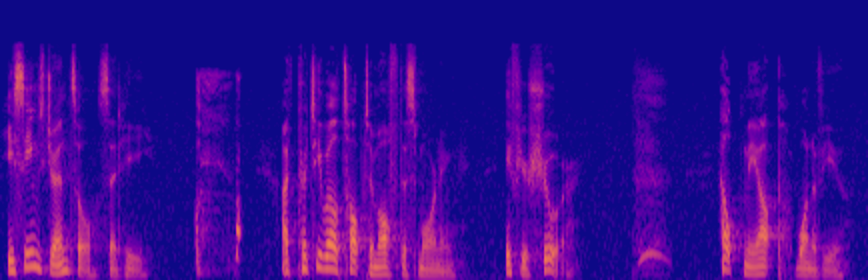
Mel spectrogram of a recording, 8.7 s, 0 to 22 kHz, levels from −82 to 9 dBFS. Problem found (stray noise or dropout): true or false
true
